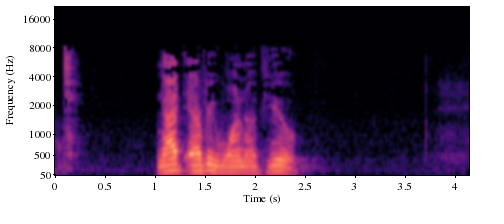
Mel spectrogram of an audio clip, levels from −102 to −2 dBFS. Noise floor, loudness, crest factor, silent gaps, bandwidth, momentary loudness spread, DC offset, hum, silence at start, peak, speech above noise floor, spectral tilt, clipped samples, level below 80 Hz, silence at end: -81 dBFS; -28 LUFS; 22 dB; none; 8.4 kHz; 12 LU; under 0.1%; none; 0.1 s; -10 dBFS; 54 dB; -7 dB/octave; under 0.1%; -68 dBFS; 1.75 s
